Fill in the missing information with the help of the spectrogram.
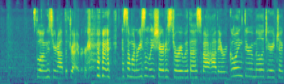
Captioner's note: laughter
